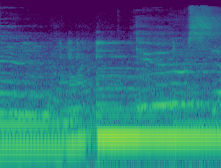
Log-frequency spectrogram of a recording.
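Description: Guitar played live: a low chord rings on, then a new, louder chord is struck about a second in and sustains.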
